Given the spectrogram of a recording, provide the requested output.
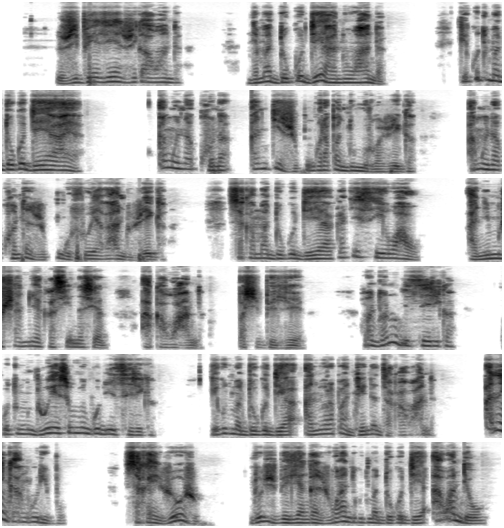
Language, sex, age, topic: Ndau, male, 50+, health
